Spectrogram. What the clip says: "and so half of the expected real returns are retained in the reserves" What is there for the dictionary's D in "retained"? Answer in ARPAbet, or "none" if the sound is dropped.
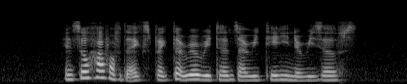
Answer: none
